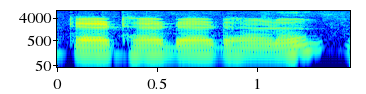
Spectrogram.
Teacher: तालु में जो आते हैं। मूर्धा और जीभ के स्पर्श वाले वर्ण जो है मूर्धन्य कहलाते हैं। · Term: मूलधन्य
